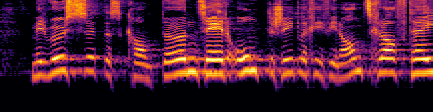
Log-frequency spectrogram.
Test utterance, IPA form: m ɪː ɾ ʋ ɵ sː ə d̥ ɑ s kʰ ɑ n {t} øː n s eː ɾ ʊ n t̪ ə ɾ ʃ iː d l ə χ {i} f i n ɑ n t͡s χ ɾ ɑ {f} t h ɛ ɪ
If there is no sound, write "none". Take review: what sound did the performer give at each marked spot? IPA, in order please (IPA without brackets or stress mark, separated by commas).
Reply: t, i, f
